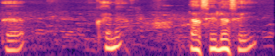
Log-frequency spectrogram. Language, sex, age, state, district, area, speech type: Bodo, male, 60+, Assam, Kokrajhar, rural, spontaneous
